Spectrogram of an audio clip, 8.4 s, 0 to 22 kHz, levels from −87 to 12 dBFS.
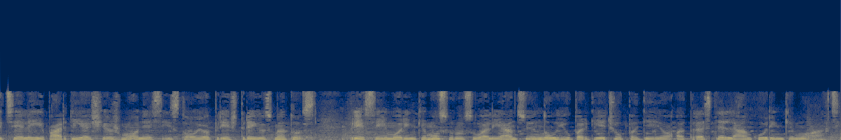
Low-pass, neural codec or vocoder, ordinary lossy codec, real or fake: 19.8 kHz; vocoder, 44.1 kHz, 128 mel bands, Pupu-Vocoder; AAC, 24 kbps; fake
